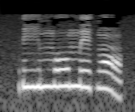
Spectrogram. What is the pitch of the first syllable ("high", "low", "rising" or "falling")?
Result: high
